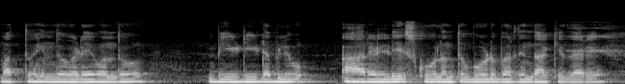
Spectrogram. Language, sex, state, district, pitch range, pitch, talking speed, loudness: Kannada, male, Karnataka, Bidar, 115-120 Hz, 120 Hz, 95 wpm, -13 LUFS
